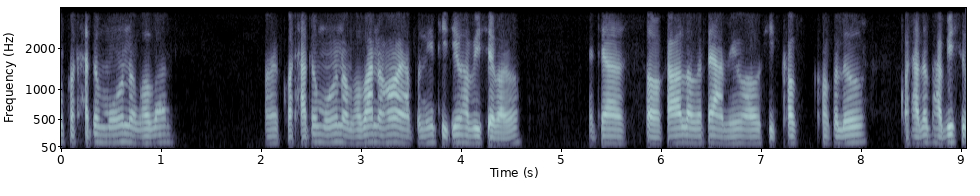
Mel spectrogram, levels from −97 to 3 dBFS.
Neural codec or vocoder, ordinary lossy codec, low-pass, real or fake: none; none; 3.6 kHz; real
